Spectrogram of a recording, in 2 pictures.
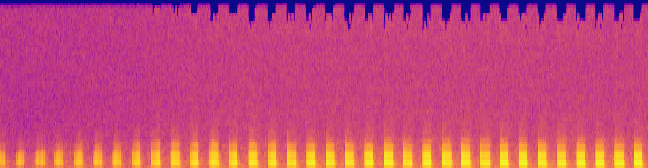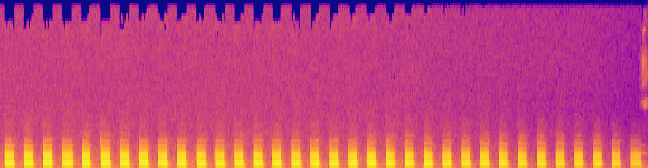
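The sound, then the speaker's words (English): A stink bug's alarm call: a steady, deep, resonant buzzing tone pulsing rapidly and evenly, about three beats a second, sustained for the whole stretch with no voices. “another recording I'll play for you, which I really love, is this stink bug, which has this deep resonant tone. Um, and it's probably an alarm call.”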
